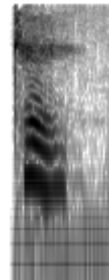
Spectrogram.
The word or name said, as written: kaye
